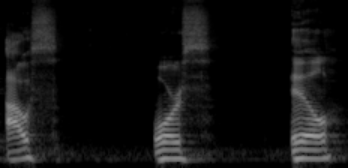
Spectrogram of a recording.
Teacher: in certain countries, where they speak English, and certain areas, they say, “-ouse”, “-orse”, “-ill”, they don’t pronounce the H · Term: drop the H sound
